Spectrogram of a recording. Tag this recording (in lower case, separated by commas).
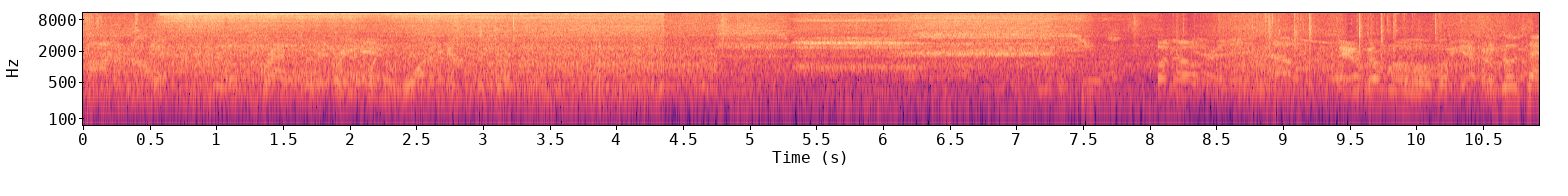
speech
